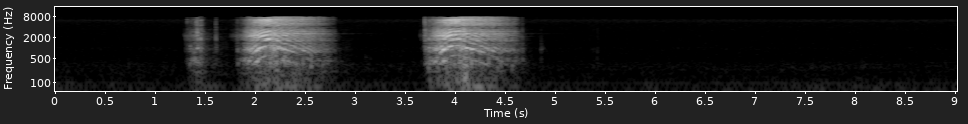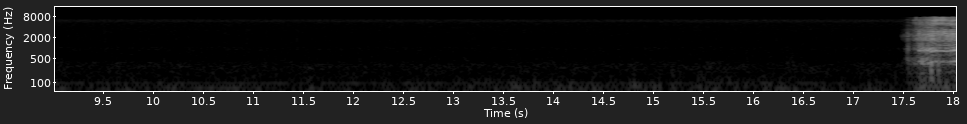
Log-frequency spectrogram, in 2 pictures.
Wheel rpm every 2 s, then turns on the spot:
10, 20, 10, 0, 0, 0, 0, 0, 10.
none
